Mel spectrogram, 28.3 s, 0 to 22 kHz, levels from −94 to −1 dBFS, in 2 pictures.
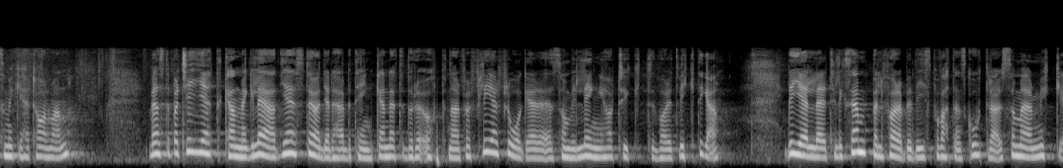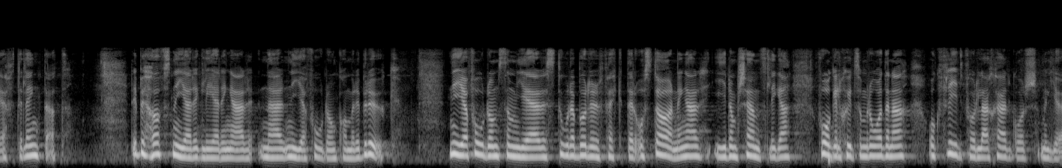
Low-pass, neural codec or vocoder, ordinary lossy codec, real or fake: none; none; none; real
